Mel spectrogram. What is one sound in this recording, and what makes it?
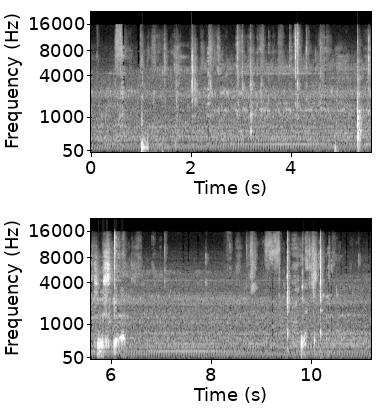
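Cards tap and click against each other.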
